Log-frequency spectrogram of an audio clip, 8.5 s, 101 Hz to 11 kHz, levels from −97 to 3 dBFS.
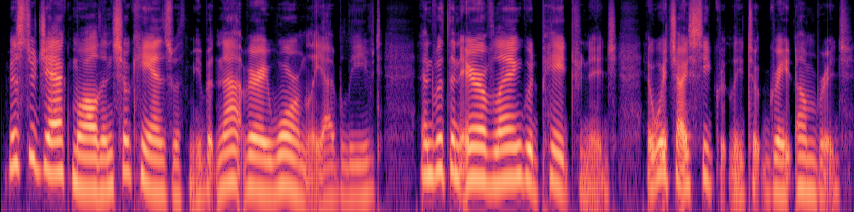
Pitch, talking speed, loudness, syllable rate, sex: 185 Hz, 190 wpm, -17 LUFS, 5.2 syllables/s, female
